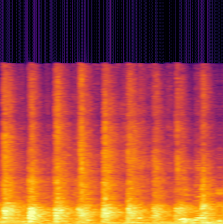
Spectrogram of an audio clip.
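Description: An audience clapping in quick, fairly even claps, about five a second, with voices over it.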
